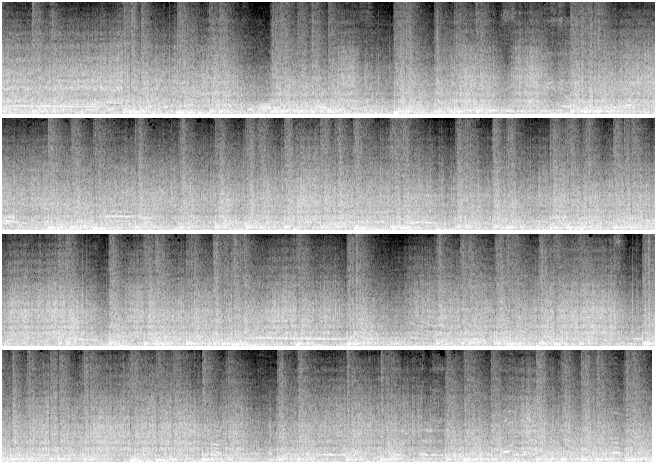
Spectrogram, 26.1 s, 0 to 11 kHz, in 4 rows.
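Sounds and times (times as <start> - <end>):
falling firework whistle: 0.0 - 2.4, 7.0 - 18.8
fireworks bursts and crackling: 0.0 - 26.0.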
